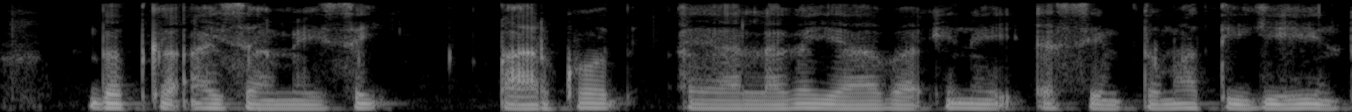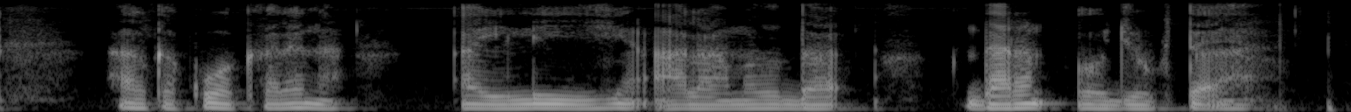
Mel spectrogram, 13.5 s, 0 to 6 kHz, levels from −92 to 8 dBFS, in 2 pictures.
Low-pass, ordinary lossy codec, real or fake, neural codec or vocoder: 5.4 kHz; MP3, 48 kbps; real; none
